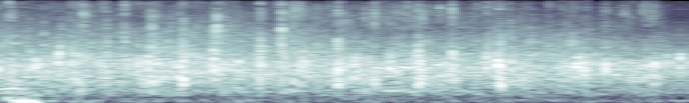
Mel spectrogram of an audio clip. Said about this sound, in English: So I applaud you on that. You give yourselves a hand on that. That's really, really cool.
